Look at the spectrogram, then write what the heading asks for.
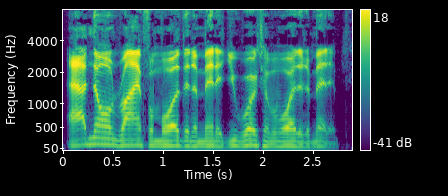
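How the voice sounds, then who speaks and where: A man hosting a lively sports radio show, bantering emphatically and repeating words for effect. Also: on the low side, rapid-fire, clear, resonant tone, dry recording. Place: dry radio studio.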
